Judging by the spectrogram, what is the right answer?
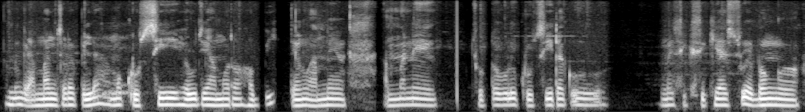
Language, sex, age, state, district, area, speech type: Odia, male, 18-30, Odisha, Jagatsinghpur, rural, spontaneous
